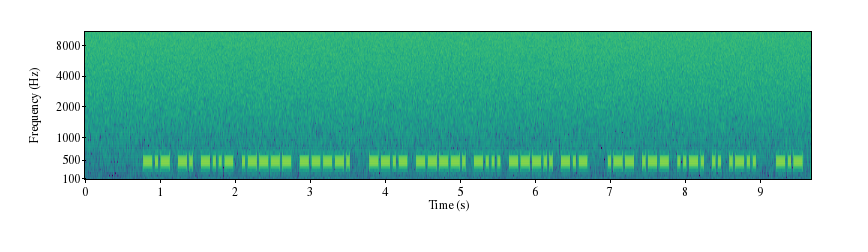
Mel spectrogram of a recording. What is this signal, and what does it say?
Morse code, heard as a keyed tone, machine-sent, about 31 wpm, 470 Hz. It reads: KNX19 Q9B8K WWFIL …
